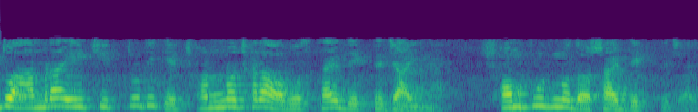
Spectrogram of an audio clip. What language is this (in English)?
Bangla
